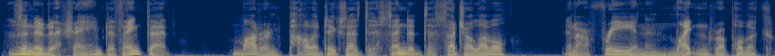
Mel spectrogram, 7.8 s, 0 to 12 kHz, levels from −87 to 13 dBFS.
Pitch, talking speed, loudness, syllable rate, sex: 100 Hz, 160 wpm, -24 LUFS, 5.3 syllables/s, male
